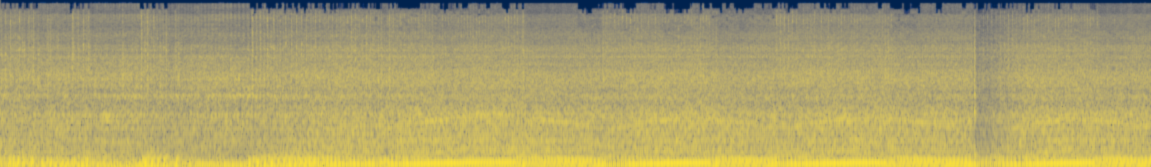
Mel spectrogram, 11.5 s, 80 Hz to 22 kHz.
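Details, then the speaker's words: Engine on a free, long-neglected trailer-mounted man lift (cherry picker), water in the oil and corroded intake, throttle half open; catches quickly on restart and runs on, speed rising and falling about every 1.5 seconds; starts easily, runs amazingly well. "That thing runs amazingly well for what it is."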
